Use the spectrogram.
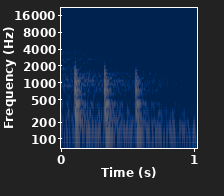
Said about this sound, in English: And he knocked on the door.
